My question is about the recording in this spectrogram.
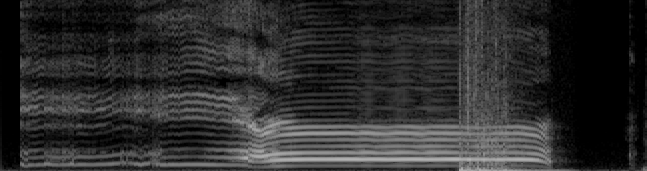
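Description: A cartoon character's long held "ah", his voice returning after medicine for a lost voice: it starts faint and wavering, then swells to a loud, steady note about a second and a half in. A deep rush of noise with a low thud sounds under it near the end, just before the note stops.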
